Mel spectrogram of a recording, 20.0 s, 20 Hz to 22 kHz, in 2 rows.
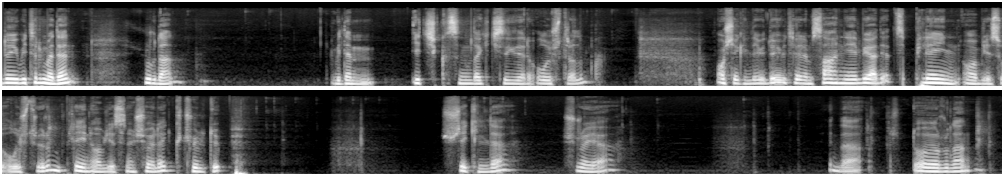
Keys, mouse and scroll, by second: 1.8-2.4 middle drag, 2.7-3.2 alt+middle drag, 5.6-6.3 scroll up 2, 6.1 shift+middle drag, 7.3 shift+middle click, 7.7 click, 7.9-8.6 scroll down 3, 8.3 shift+a, 9.6 scroll up 1, 9.9 shift+middle click, 10.4 s, 10.7 x, 12.6 click, 12.9 middle drag, 13.4 shift+middle drag, 13.6 middle drag, 14.8 click, 16.5 scroll down 1, 16.5-17.4 middle drag, 17.7 ctrl+z, 19.7 /.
